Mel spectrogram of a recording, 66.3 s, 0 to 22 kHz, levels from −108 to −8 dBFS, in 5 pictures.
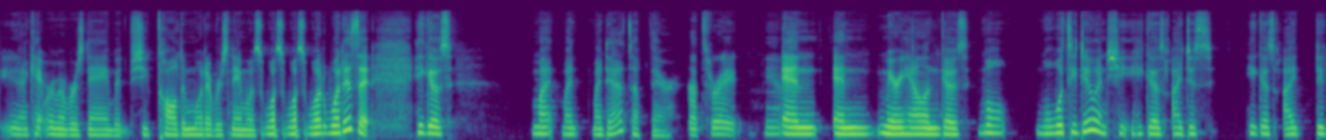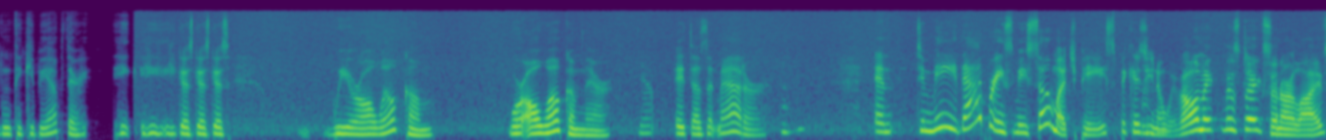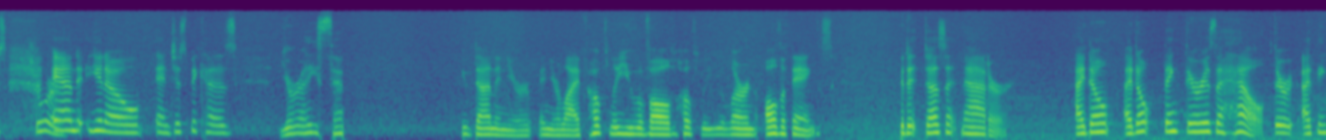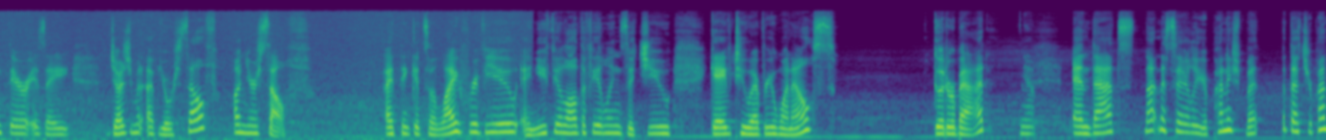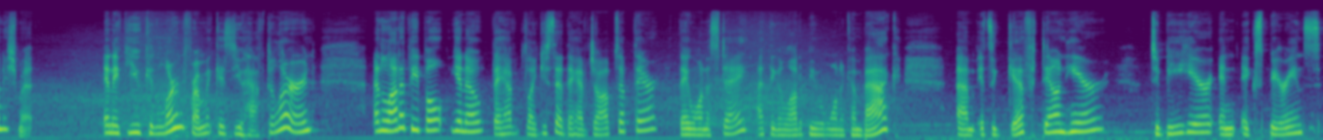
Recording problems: traffic noise; faint; from 35 s on; 25 dB below the speech
hiss; faint; from 15 to 45 s; 25 dB below the speech
audio stuttering; at 2.5 s and at 15 s
audio cutting out; at 30 s for 1 s

